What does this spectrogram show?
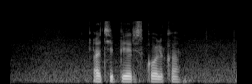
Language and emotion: Russian, neutral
